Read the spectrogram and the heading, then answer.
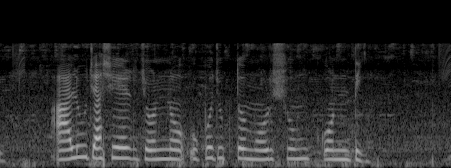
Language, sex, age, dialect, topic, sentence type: Bengali, female, <18, Rajbangshi, agriculture, question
